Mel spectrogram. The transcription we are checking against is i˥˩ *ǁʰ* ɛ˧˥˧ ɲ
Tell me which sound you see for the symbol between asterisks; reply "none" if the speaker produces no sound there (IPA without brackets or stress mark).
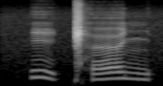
ǁʰ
